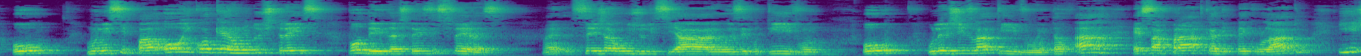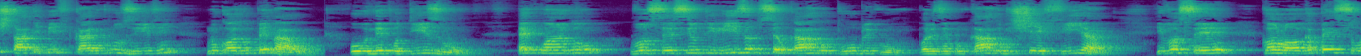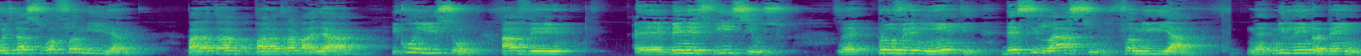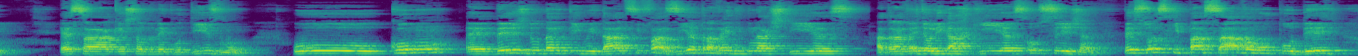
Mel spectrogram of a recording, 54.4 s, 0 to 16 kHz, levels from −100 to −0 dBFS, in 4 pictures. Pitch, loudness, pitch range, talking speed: 185 Hz, -15 LUFS, 165-235 Hz, 110 wpm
